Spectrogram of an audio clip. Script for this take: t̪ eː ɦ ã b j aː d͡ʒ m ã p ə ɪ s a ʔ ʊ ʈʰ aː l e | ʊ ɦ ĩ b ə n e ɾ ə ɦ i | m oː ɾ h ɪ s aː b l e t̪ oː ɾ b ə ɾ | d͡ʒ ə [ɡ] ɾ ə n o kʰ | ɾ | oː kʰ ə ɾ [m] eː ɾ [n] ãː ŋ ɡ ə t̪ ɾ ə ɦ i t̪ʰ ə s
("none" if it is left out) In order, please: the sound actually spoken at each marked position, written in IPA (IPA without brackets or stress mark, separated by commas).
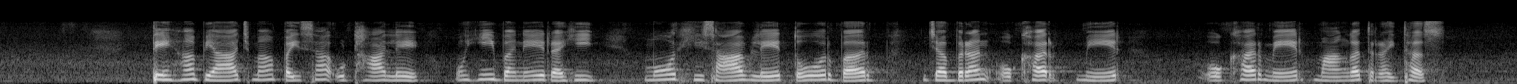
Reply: b, m, m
